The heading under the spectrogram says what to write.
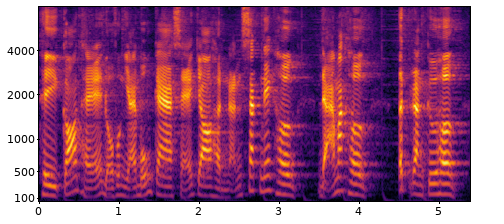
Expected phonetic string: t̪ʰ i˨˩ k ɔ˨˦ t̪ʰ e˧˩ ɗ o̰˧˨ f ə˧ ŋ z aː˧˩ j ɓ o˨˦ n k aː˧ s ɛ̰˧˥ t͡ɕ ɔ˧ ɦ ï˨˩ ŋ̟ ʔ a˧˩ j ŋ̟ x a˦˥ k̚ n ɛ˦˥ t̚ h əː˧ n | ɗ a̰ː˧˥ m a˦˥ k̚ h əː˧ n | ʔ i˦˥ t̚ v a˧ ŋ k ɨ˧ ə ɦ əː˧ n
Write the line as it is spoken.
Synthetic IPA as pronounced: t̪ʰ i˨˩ k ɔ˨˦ t̪ʰ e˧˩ ɗ o̰˧˨ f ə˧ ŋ z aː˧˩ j ɓ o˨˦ n k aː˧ s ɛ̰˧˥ t͡ɕ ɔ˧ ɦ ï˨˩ ŋ̟ ʔ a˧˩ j ŋ̟ s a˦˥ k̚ n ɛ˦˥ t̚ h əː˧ n | ɗ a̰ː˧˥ m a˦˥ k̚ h əː˧ n | ʔ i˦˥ t̚ z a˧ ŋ k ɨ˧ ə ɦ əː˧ n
